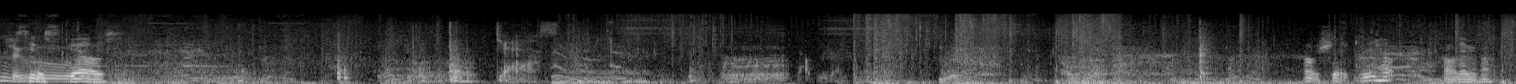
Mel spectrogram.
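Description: Heavy blades slash and clang repeatedly.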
